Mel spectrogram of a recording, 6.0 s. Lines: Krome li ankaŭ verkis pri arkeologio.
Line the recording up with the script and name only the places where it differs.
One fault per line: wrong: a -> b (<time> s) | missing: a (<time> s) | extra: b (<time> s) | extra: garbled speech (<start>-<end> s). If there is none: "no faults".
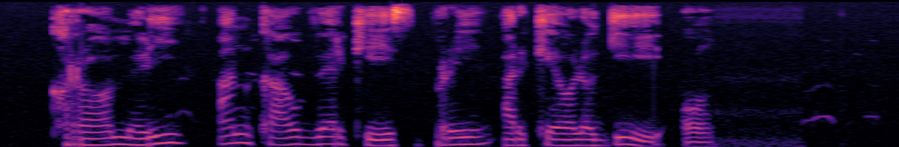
no faults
